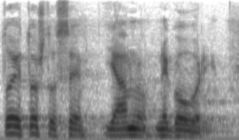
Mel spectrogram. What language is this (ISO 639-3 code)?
hrv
